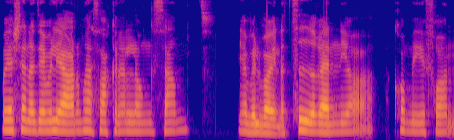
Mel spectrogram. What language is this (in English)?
Swedish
